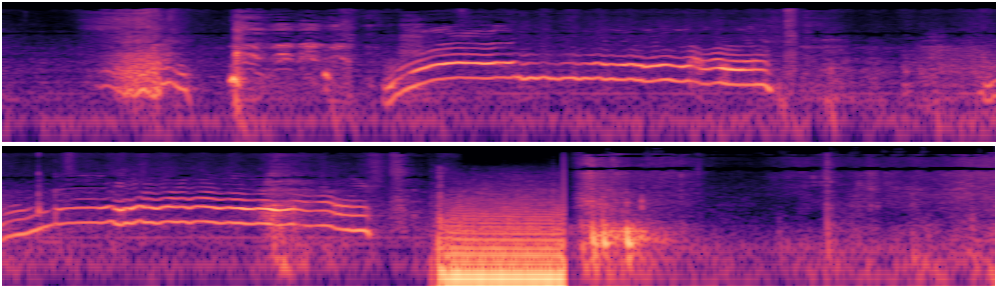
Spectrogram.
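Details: Cat giving two long, drawn-out meows, each about two seconds, swelling upward then sagging slowly in pitch, with a brief soft sound first and a sudden loud thump near the end.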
